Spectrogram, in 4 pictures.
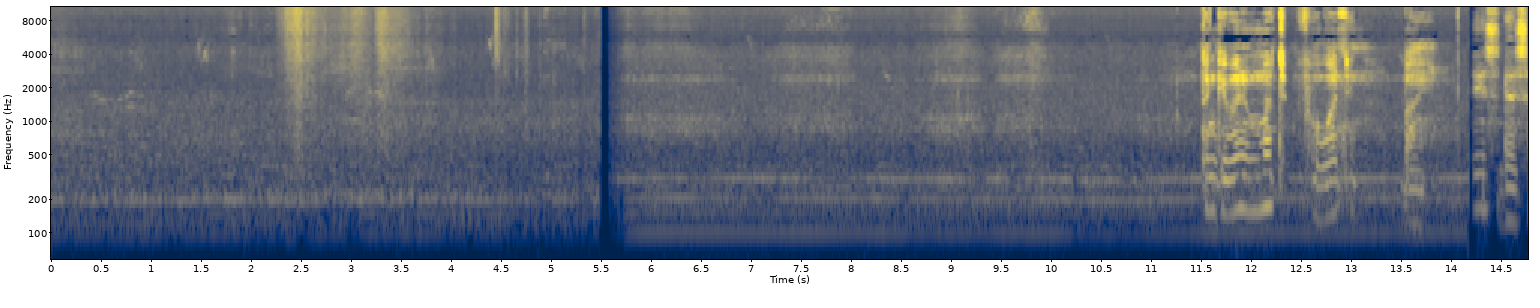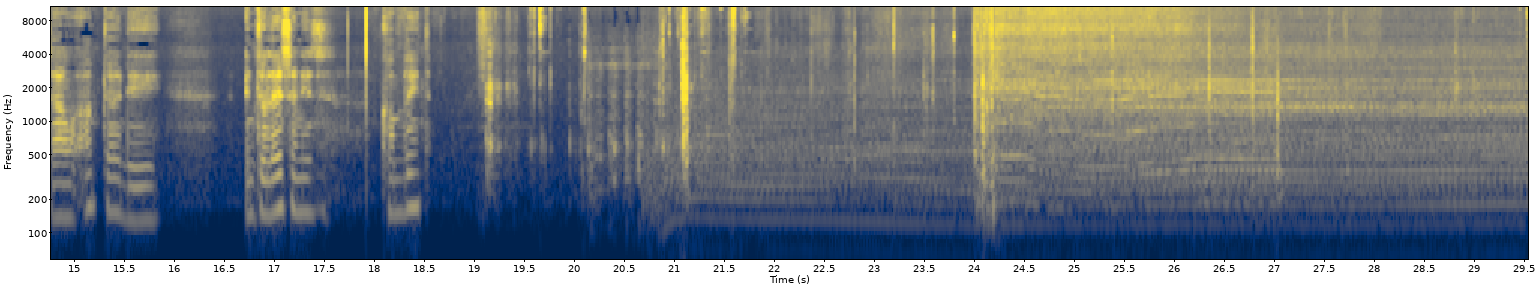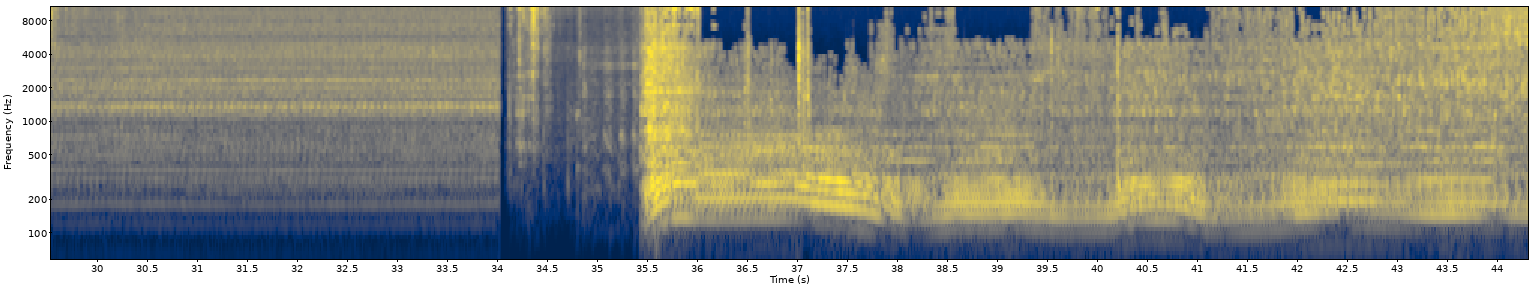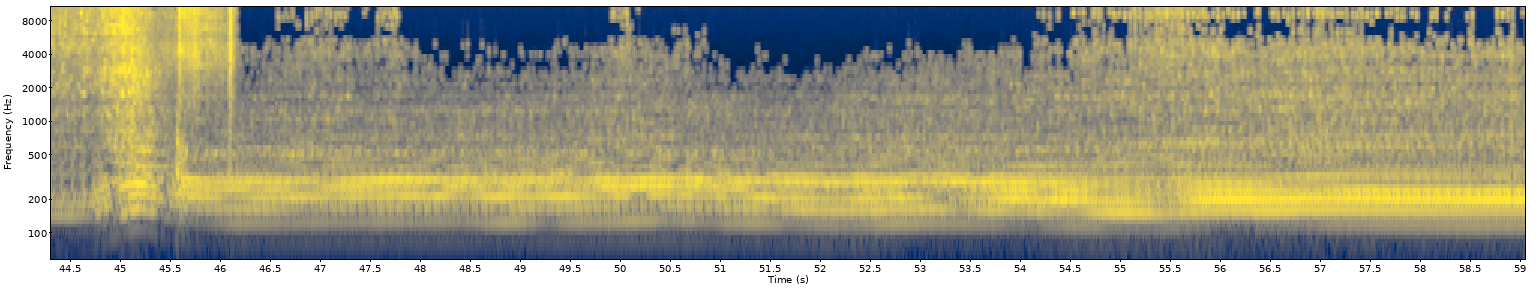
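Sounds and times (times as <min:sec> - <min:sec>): car engine running: 0:00.0 - 0:14.2, 0:20.1 - 0:34.1, 0:34.9 - 0:59.0.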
